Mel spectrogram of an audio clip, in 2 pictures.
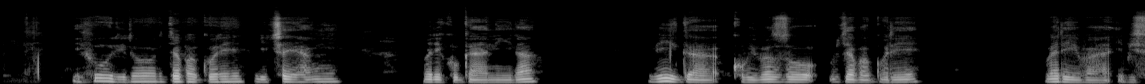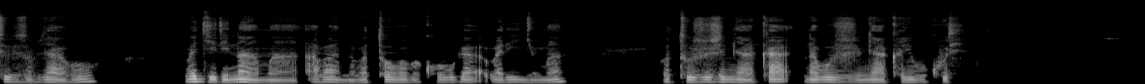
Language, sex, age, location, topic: Kinyarwanda, male, 18-24, Kigali, health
